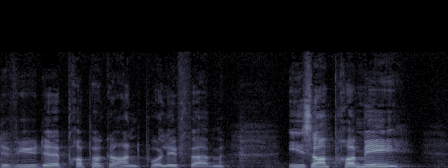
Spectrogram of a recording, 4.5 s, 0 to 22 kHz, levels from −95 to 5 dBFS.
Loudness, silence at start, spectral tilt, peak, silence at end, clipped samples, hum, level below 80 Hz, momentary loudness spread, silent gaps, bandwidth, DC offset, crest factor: -41 LUFS; 0 s; -2 dB/octave; -22 dBFS; 0.4 s; under 0.1%; none; under -90 dBFS; 18 LU; none; 15.5 kHz; under 0.1%; 22 dB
